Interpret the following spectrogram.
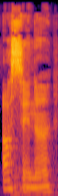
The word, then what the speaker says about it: Ashina: bore the surname ashina in original turkic her name was asina but ashina is how the Chinese pronounce it this Legend is the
